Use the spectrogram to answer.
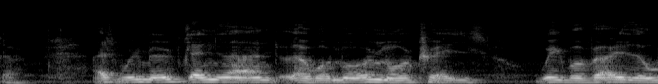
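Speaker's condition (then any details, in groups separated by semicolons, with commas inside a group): Cerebral palsy; from birth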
